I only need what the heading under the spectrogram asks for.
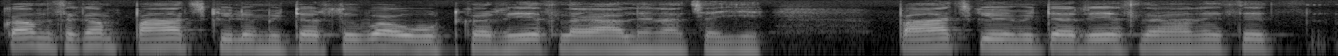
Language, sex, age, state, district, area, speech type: Hindi, male, 18-30, Uttar Pradesh, Ghazipur, rural, spontaneous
